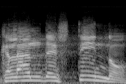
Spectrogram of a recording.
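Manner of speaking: "Clandestino" drawn out slowly, high; emphatic correction. Acted. Judge corrects the mispronounced word.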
